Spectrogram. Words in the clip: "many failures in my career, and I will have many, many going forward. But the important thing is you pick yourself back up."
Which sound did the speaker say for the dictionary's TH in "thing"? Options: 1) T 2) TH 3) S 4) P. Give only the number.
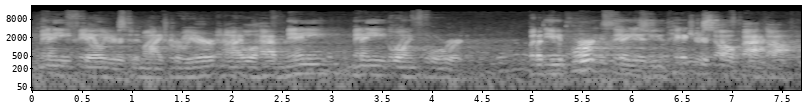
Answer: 2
